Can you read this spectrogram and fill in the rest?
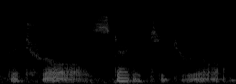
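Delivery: soft, slow whispered narration. A narrator's reading. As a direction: whisper it slowly.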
